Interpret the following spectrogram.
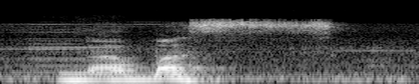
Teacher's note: So there it is a Namaha Saspinjaraya, because of the Visarga becomes emphasized Sa, because Sa is following the Visarga, therefore it is Namas Saspinjara. So you have to say Namas.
